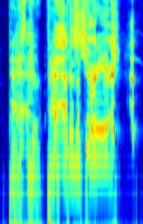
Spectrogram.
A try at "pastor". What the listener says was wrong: You said pasture.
